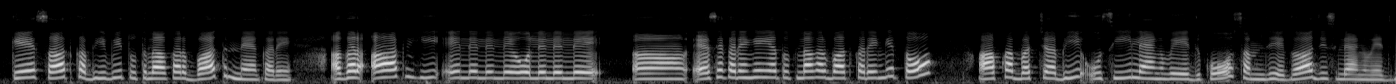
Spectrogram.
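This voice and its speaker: Woman, 30s, high voice, dry close recording; chatty parenting tips host who pauses often. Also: no room sound, poor audio. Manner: conversational, with frequent filler pauses. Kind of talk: casual instructional talk.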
